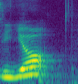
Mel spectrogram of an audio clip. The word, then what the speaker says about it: よ: It's pronounced as yo.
